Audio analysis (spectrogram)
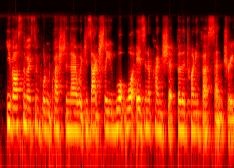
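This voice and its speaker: A woman with a British accent and a fairly low pitch, talking at a very fast pace with fairly even intonation. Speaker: business executive. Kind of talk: TV interview.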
